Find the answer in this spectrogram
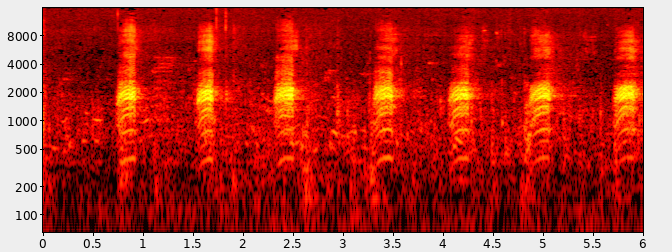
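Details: Wild ducks eating and splashing on a river in a city park give a regular run of loud, raspy quacks, roughly one every 0.8 seconds, seven in all, over a soft wash of water.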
